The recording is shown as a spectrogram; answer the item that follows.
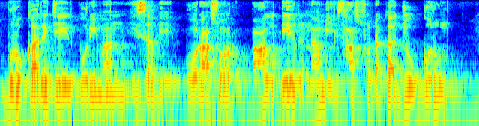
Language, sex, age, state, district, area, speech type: Bengali, male, 45-60, West Bengal, Purulia, urban, read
